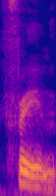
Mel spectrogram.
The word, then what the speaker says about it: Frome: Rome wasn't built in a day or should I say fro wasn't built in a day. Although actually I know that it's actually pronounced Froom and I know this because my friend Alexander sniffily told me.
